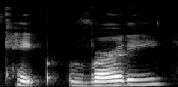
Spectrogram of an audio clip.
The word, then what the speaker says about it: Cape Verde: to say about my cape vert ancestry okay and some may pronounce that as cape verde but the thing about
